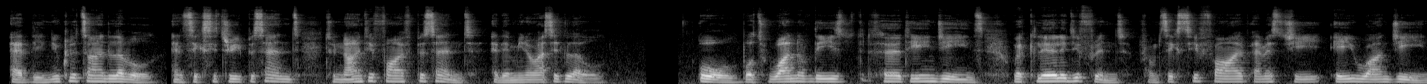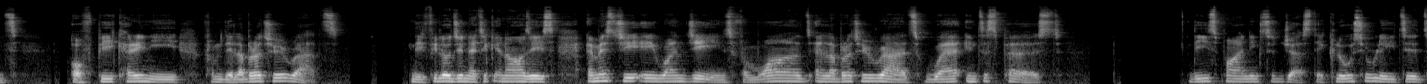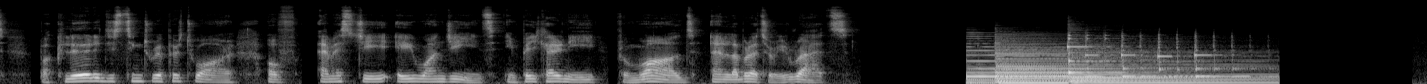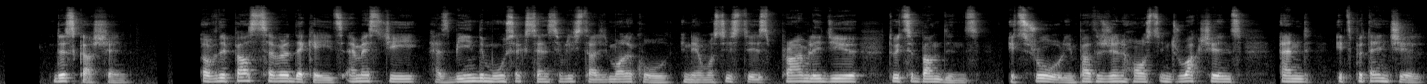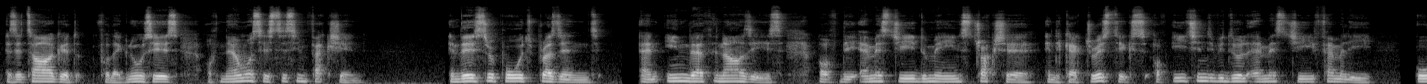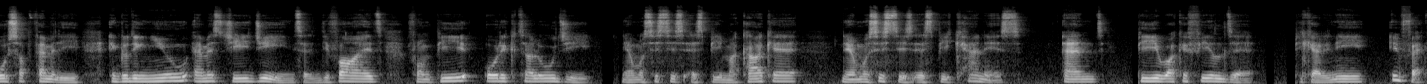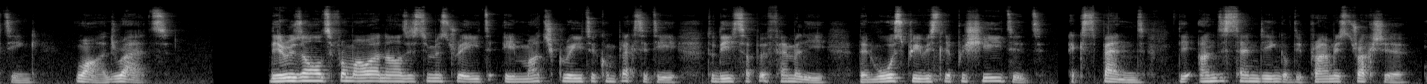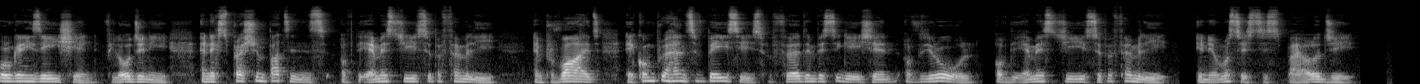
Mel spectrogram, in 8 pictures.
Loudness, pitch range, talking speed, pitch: -20 LUFS, 110-140 Hz, 105 wpm, 130 Hz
